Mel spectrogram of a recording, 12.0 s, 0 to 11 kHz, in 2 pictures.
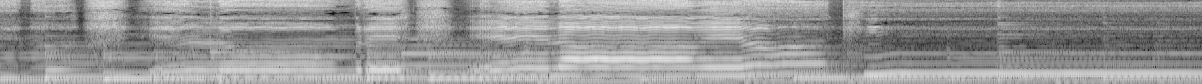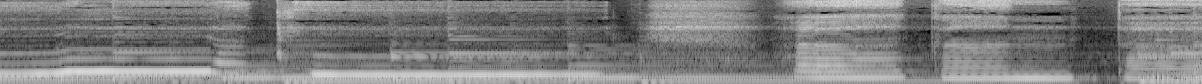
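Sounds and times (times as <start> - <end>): acoustic guitar picking: 0.0 - 12.0.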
